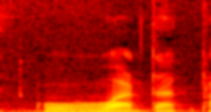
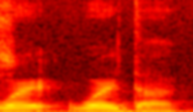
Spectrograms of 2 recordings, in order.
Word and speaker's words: Wardak: Wardak Province. – Wardak, yeah.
